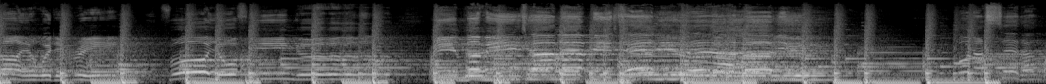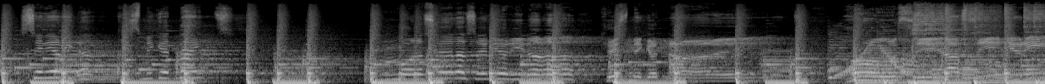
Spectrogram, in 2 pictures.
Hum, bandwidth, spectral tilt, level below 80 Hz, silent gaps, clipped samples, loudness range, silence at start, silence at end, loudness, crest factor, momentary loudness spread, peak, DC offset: none; 19.5 kHz; -4.5 dB/octave; -28 dBFS; none; under 0.1%; 6 LU; 0 s; 0 s; -20 LUFS; 18 dB; 9 LU; -2 dBFS; under 0.1%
